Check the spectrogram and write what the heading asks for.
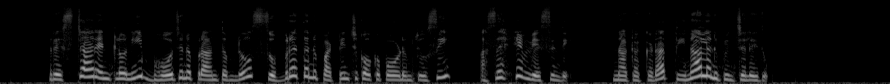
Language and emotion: Telugu, disgusted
